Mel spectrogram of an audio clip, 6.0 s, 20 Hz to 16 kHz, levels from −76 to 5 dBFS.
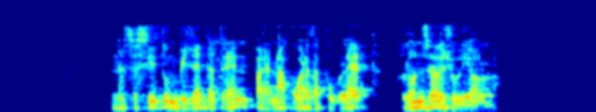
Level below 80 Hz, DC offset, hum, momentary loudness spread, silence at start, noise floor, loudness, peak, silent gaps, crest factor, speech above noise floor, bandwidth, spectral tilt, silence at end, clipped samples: -60 dBFS; under 0.1%; none; 10 LU; 1.1 s; -85 dBFS; -22 LUFS; -4 dBFS; none; 20 dB; 63 dB; 7.8 kHz; -5.5 dB/octave; 1 s; under 0.1%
